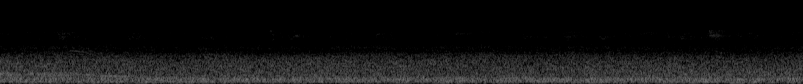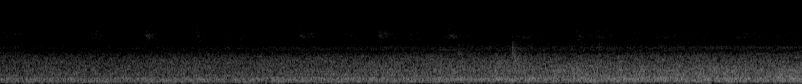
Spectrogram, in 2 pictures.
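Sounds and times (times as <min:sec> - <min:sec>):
distant freight train rumble: 0:07.4 - 0:16.0.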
